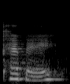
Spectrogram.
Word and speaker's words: Pepe: My friend told me that it's pronounced peep and I'm like no I think someone was trolling you. Like it's not Peep, it's Pepe.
